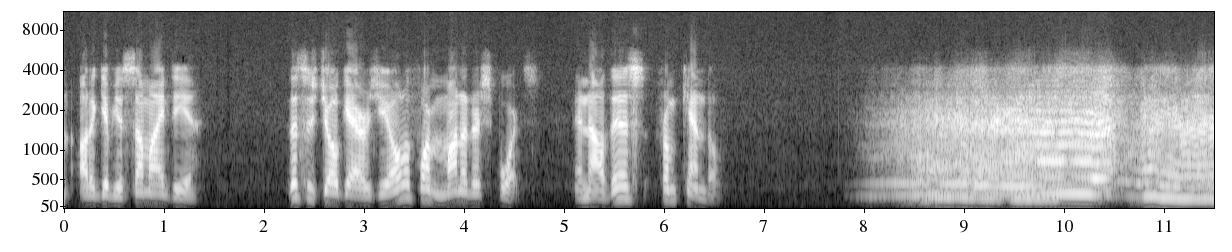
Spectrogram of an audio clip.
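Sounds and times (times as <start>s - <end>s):
speech: 0.2s - 1.4s, 2.2s - 6.6s
high-performance car engine revving: 7.9s - 11.4s.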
